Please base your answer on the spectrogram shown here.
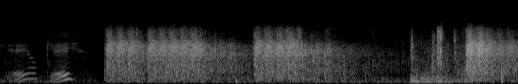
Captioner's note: guns firing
